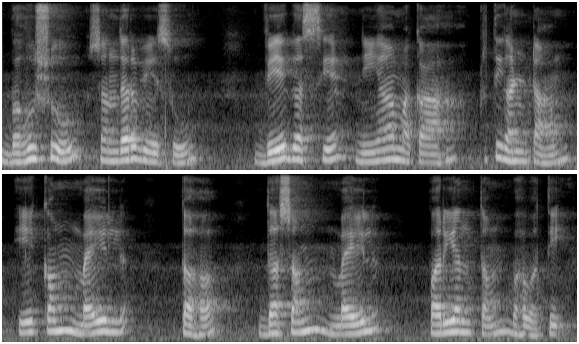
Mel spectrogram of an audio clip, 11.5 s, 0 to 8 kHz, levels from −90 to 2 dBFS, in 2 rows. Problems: none marked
